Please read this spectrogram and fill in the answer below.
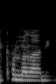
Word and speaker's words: Kamalani: I normally go by I normally go by kamalani yeah but to make it easy everyone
